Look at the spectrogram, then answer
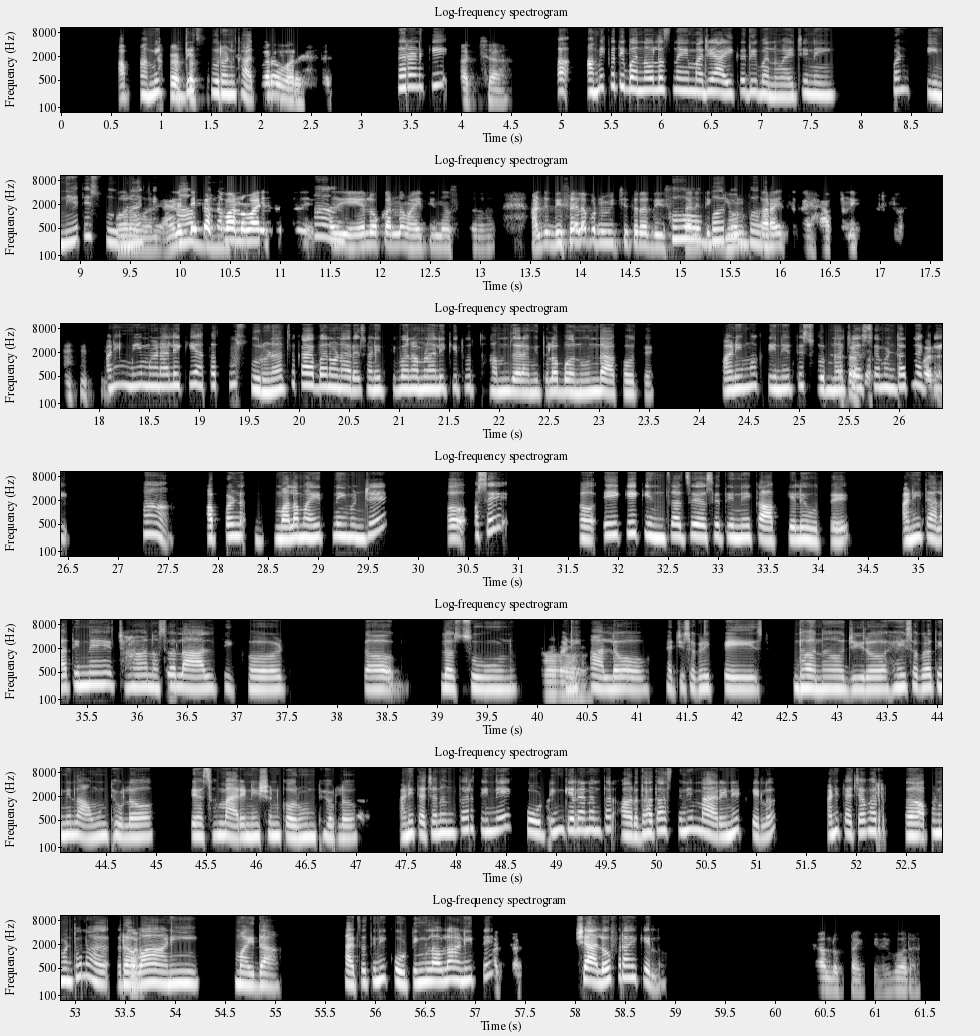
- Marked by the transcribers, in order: chuckle; other background noise; laughing while speaking: "बरोबर आहे"; chuckle; laugh; tapping; in English: "मॅरिनेशन"; in English: "कोटिंग"; in English: "कोटिंग"; in English: "शॅलो फ्राय"
- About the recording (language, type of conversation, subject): Marathi, podcast, शाकाहारी पदार्थांचा स्वाद तुम्ही कसा समृद्ध करता?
